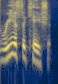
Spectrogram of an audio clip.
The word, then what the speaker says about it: reification: And it's called reification. It's spelled R-E-I-F-I-C-A-T-I-O-N.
